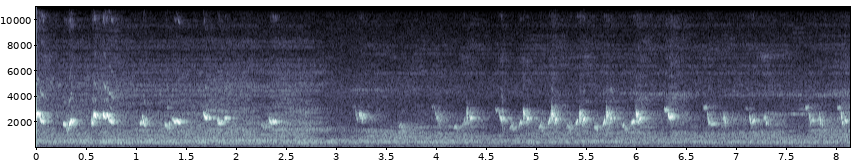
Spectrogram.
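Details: Sooty-headed bulbul long rolling song used to lure other bulbuls into singing: a brisk chirping run, briefly pausing, then resuming as a rapid, even string of repeated upswept notes.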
